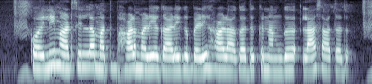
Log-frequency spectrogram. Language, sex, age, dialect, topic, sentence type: Kannada, female, 18-24, Northeastern, agriculture, statement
